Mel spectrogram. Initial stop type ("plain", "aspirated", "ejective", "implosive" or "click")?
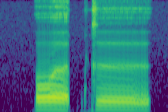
plain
